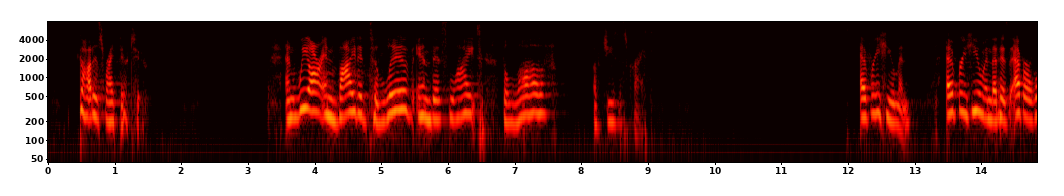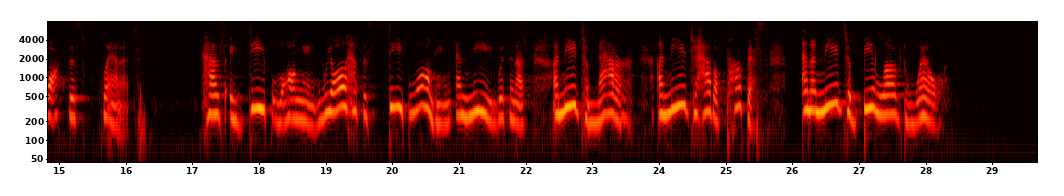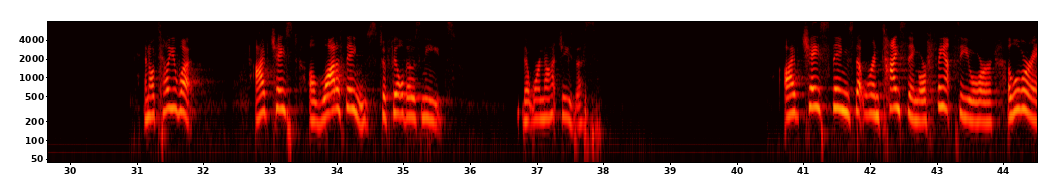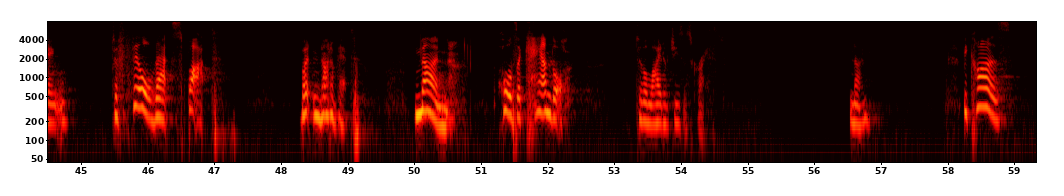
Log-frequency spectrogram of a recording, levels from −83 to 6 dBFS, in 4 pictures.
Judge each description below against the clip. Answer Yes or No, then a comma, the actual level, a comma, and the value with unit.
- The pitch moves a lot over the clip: Yes, wide, 6.8 semitones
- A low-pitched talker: No, high, 235 Hz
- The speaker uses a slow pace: Yes, slow, 110 wpm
